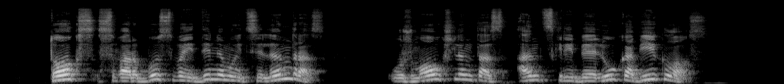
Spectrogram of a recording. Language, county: Lithuanian, Tauragė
